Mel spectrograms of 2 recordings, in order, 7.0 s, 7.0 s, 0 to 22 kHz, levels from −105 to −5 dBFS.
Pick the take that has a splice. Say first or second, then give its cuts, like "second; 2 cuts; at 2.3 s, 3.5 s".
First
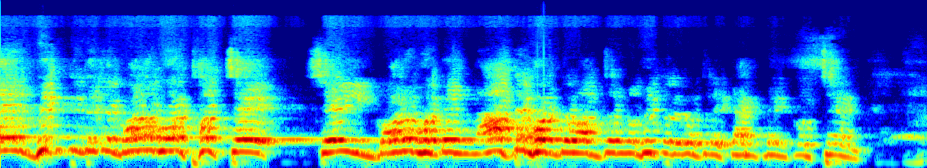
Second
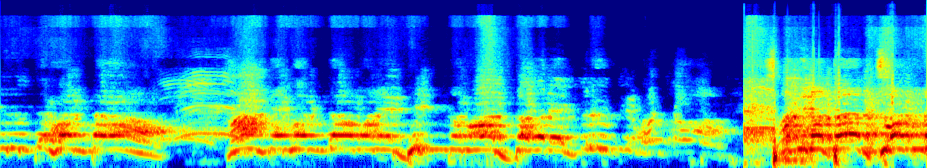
second; 1 cut; at 5.5 s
